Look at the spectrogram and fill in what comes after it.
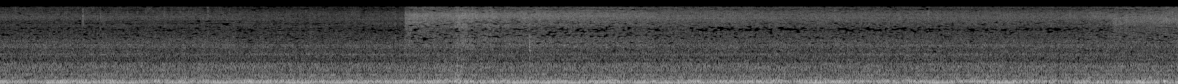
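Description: Onion-tomato masala frying and sizzling in a kadai, a steady hiss, over a constant low hum from the kitchen.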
